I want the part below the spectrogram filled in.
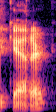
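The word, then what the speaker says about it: charAt: at the particular index, so you can say caret. Okay, just write caret, but you have to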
